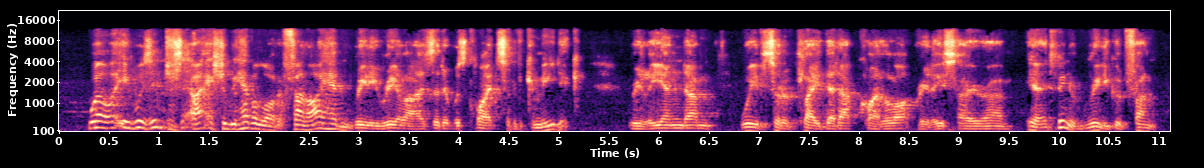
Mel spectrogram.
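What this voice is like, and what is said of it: New Zealand accent, somewhat English-sounding. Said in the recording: “I've got a Kiwi accent or a Kiwi Australian accent that sort of sounds like an English accent”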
